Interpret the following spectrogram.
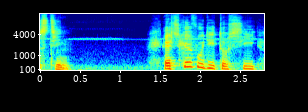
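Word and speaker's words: Stine: Non, mon nom se prononce Stin.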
